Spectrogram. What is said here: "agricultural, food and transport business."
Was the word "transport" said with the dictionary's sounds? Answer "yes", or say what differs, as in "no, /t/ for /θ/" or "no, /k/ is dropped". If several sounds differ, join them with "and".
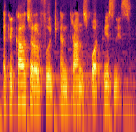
yes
